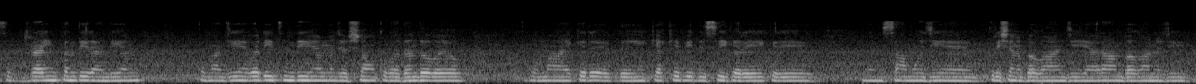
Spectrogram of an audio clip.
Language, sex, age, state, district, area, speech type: Sindhi, female, 60+, Delhi, South Delhi, rural, spontaneous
